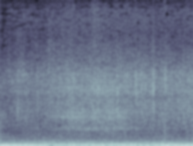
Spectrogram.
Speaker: it's running nice and really happy with it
